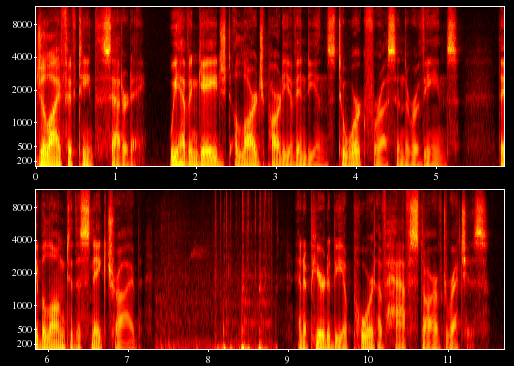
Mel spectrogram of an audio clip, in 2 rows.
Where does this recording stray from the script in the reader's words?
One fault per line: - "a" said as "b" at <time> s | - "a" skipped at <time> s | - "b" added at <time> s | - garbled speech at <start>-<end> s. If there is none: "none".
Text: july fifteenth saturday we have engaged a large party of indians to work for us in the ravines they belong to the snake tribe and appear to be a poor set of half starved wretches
- "set" skipped at 10.1 s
